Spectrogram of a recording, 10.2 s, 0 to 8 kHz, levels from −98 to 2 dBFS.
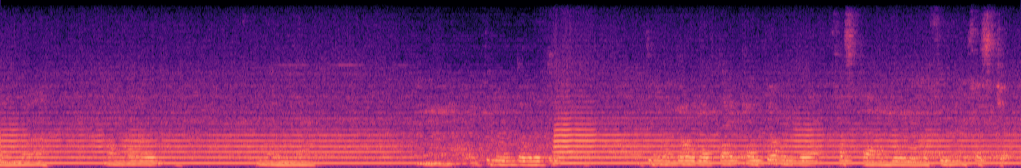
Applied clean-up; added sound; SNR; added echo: none; Trumpet; 0 dB; reverberation time 0.2 s.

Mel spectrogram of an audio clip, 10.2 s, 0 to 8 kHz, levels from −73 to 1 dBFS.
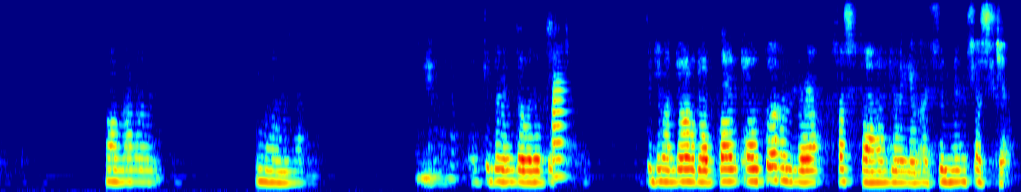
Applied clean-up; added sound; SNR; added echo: neural mask model DeepFilterNet 3.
